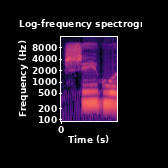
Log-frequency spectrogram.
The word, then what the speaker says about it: chego: So let me get this pronunciation also. Um Shigo a casa. I arrive from Chego a casa.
